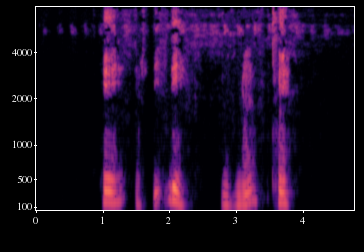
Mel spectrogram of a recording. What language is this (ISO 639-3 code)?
mau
